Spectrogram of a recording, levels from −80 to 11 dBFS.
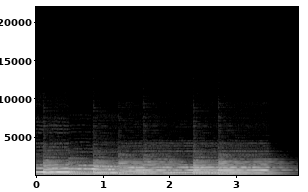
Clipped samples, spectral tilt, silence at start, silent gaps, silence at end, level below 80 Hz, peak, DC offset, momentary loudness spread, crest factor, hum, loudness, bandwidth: under 0.1%; -9.5 dB/octave; 0 s; none; 0.1 s; -44 dBFS; -2 dBFS; under 0.1%; 7 LU; 12 dB; none; -16 LUFS; 6.8 kHz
